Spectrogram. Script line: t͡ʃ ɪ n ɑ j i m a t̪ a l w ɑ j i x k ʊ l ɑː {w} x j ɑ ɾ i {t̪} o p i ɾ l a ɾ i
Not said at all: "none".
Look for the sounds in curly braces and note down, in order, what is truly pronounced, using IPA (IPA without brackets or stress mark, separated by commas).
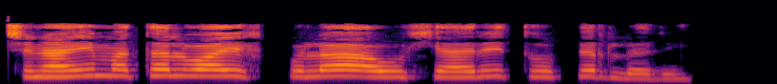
w, t̪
